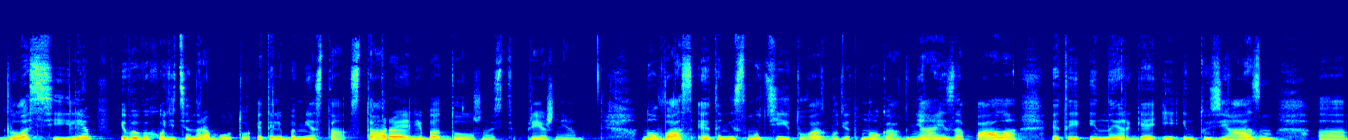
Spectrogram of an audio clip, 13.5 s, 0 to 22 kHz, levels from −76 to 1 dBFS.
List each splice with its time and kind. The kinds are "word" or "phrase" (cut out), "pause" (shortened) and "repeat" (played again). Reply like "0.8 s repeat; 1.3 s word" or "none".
none

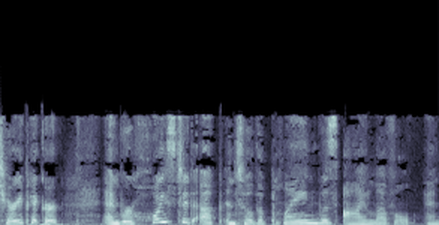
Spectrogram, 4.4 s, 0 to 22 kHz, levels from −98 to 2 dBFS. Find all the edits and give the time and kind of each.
3.4 s word

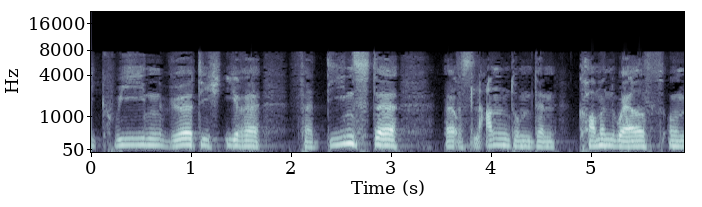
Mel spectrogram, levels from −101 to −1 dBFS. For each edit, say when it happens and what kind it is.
1.3 s phrase; 3.7 s word

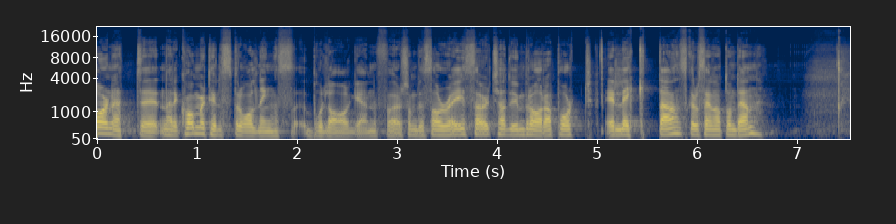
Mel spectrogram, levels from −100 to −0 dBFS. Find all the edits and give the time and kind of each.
5.0 s pause

